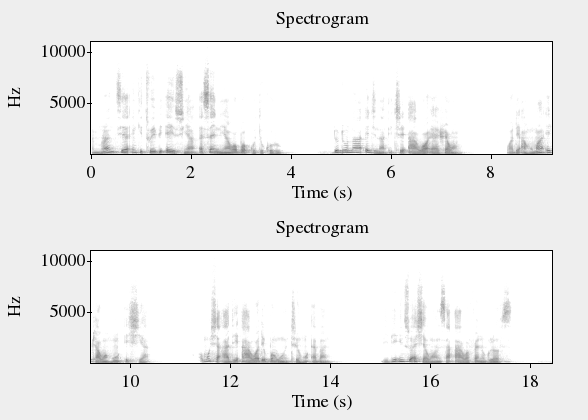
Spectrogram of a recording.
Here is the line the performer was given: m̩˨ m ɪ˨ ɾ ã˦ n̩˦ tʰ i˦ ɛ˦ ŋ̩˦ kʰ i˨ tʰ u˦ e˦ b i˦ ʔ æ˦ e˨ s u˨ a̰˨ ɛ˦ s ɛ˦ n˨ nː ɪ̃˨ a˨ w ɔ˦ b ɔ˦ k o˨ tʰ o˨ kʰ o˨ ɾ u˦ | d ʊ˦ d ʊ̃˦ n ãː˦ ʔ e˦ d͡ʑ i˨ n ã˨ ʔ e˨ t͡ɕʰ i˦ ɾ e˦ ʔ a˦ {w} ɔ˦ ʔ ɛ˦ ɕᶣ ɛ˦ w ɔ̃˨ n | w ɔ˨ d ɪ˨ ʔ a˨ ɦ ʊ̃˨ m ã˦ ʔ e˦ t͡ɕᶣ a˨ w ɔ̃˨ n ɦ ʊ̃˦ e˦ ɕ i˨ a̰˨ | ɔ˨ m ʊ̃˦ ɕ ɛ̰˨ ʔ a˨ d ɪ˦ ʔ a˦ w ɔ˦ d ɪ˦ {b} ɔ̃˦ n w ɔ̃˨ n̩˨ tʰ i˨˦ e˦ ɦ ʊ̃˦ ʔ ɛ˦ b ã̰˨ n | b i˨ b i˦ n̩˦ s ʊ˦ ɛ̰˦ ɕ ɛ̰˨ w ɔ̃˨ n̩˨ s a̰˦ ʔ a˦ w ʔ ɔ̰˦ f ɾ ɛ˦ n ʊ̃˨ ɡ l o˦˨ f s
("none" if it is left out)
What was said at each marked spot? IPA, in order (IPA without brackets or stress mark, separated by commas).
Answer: w, b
